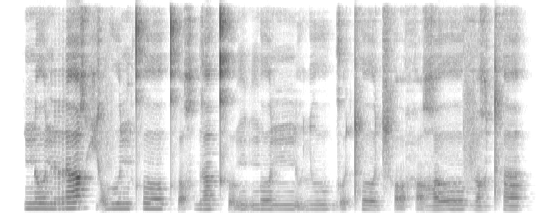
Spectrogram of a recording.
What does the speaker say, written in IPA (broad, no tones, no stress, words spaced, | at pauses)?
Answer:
noːnrʌːχçɔ̰vuːn kʰoːkʰo̰χɡʌ kʰo̰ŋṵŋoː nːṵʎuːɡo̰ tʰoːt͡sʰɔ̰hɔ̰ ʁoːvɵʁtʰʌ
